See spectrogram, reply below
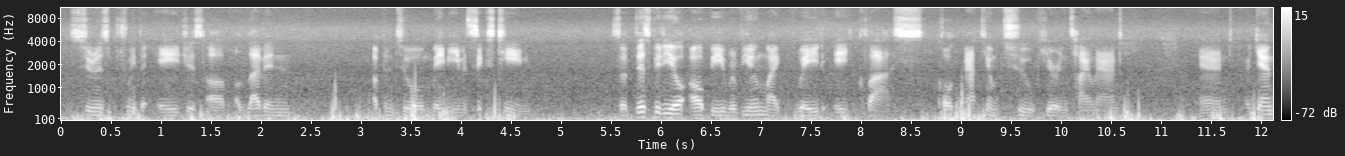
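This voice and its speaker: A young man who teaches English, talking through a reflective vlog in a quiet, reserved way with hesitant restarts. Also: fairly low pitch, very noisy.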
